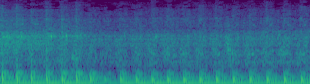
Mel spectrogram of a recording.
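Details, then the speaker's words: Honda Grom the next day with a DHM tune, new intake filter and bigger intake tubing: quick, even low thumping with no misses or rattles and a noticeably deeper, throaty intake note, no check engine light; normal idle. "right away, the first thing I notice is it's a lot deeper tone. Everything works perfectly, no check engine light, it's idling perfectly fine, and it is definitely a much deeper tone."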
